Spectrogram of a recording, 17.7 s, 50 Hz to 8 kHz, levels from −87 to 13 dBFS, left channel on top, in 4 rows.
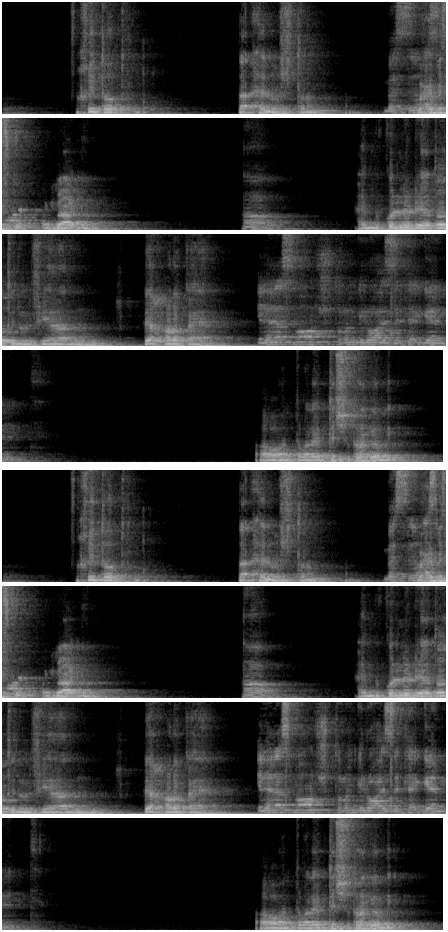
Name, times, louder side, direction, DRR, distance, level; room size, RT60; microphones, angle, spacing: voice 1, 0.7-1.3 2.4-3.2 4.1-5.4 8.0-10.0 10.3-11.1 15.9-17.2, equal, 5° right, 2 dB, 1.7 m, -22 dB
voice 2, 3.8-4.7 6.8-7.2 11.4-13.5, right 4 dB, 50° right, 4 dB, 2.1 m, -30 dB
17.0 x 8.8 x 8.8 m, 0.94 s
head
